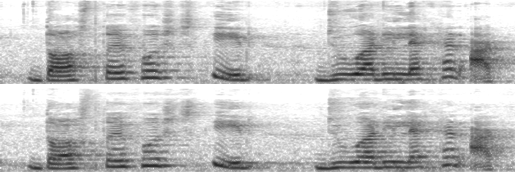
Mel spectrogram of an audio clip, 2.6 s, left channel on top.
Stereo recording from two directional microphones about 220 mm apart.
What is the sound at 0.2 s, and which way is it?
A woman's voice, 50° left (ahead or behind).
